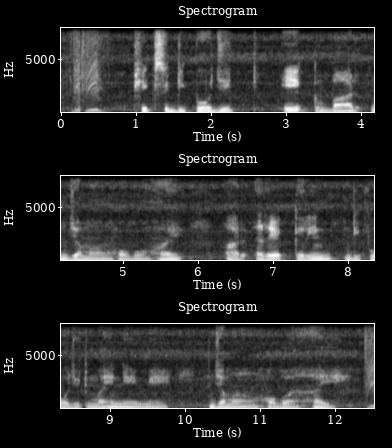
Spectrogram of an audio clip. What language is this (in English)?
Magahi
